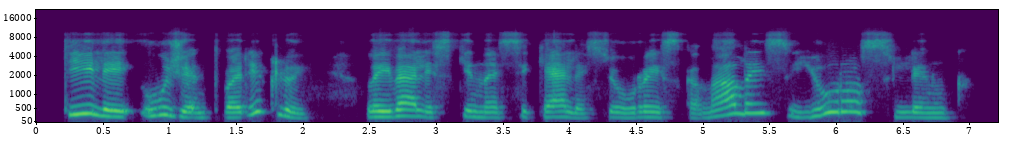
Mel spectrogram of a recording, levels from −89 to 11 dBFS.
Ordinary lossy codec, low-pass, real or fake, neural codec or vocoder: Opus, 16 kbps; 10.8 kHz; fake; vocoder, 44.1 kHz, 128 mel bands, Pupu-Vocoder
